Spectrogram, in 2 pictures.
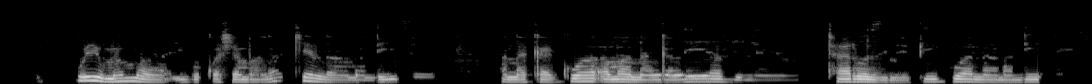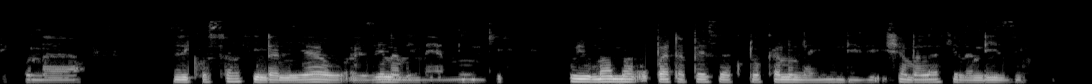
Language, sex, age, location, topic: Swahili, male, 25-35, Wajir, agriculture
